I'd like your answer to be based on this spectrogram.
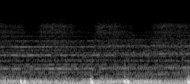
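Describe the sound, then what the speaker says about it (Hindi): A heartbeat sound effect in a Hindi audio story, with deep, booming low thumps pulsing at an uneven pace over a steady hum. "रोहित के दिल की धड़कनें ये सब सोचते सोचते इतनी तेज चलने लगी कि उसे अपनी धड़कनें आसानी से सुनाई दे रही थी।"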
